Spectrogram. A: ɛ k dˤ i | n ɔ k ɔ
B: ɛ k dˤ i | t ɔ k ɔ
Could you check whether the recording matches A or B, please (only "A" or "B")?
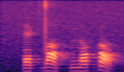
A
